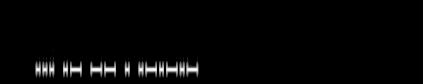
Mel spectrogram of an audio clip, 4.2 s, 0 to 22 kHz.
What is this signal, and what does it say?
Morse code, heard as a keyed tone, about 36 wpm, 700 Hz. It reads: SAME.
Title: 3x Word-Spacing - Sentences from Top 300 Words - 35wpm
